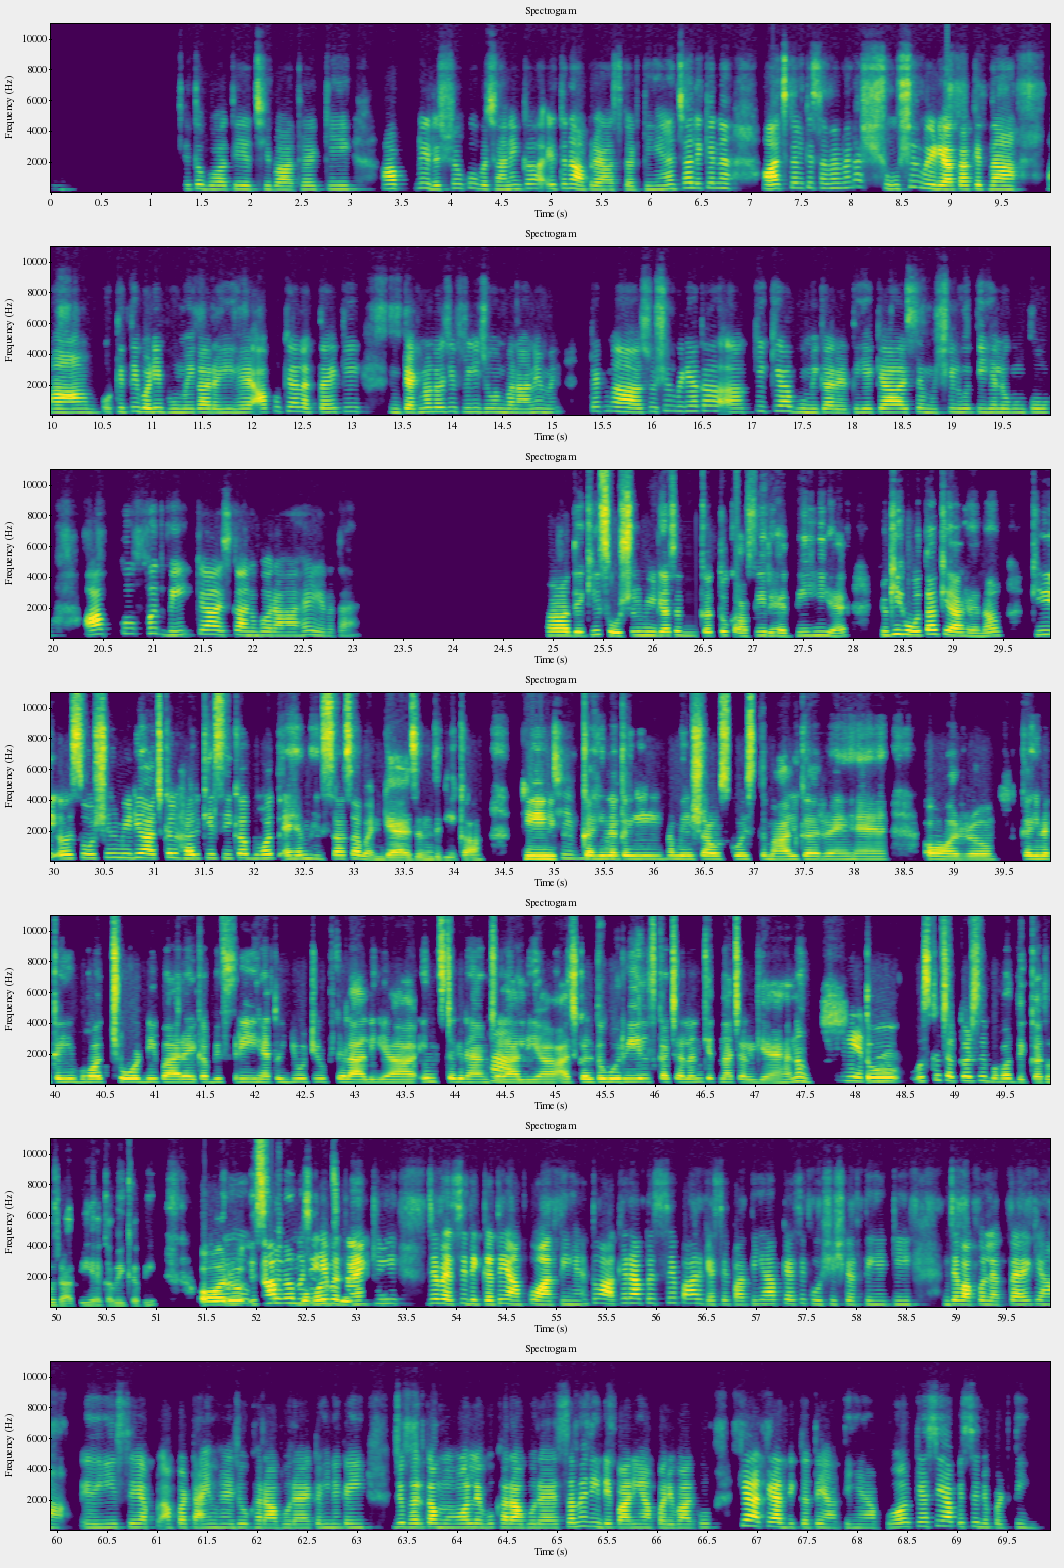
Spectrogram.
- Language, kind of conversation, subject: Hindi, podcast, आप अपने घर में तकनीक-मुक्त क्षेत्र कैसे बनाते हैं?
- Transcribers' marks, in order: tapping; static; other background noise; in English: "टेक्नोलॉजी फ्री ज़ोन"; distorted speech; in English: "फ्री"; in English: "रील्स"; in English: "टाइम"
